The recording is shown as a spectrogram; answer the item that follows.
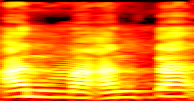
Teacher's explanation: nun ketemu dengan mim, didgomkan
